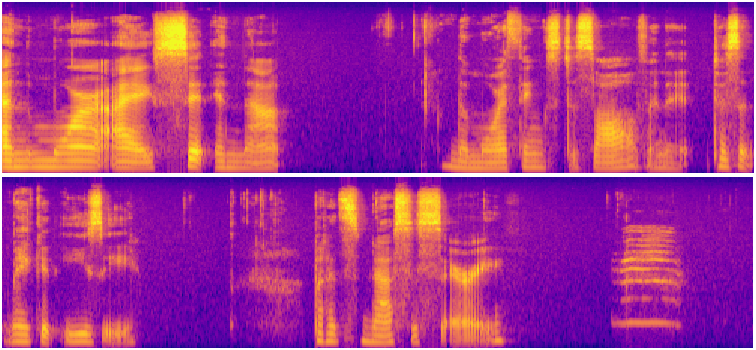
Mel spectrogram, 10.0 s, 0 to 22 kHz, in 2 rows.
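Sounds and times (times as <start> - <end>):
speech: 0.0 - 2.0, 2.9 - 6.0, 7.1 - 8.5
cat meowing: 9.1 - 9.6.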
